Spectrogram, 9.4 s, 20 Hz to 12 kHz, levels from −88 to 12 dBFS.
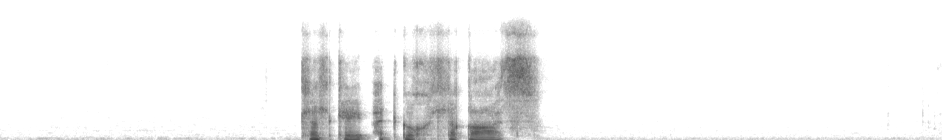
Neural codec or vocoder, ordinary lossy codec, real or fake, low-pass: none; Opus, 32 kbps; real; 7.2 kHz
